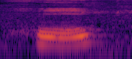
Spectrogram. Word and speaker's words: hope: Okay, so here you can see I am not going to sound E, E will be silent, and O है उसको हम name देंगे and that will be O।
